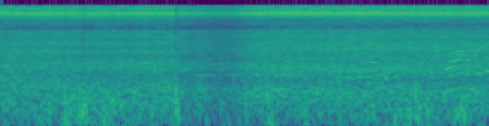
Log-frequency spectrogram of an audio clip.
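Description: Floodwater from a flash flood rushing down a wadi: a dense, steady noise heaviest in the low range. Bystanders' voices are faintly heard, mostly in the second half.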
